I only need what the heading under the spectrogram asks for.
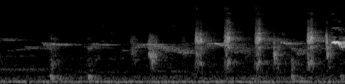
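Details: Chinese hwamei (Garrulax canorus) singing while waving its wings: a run of varied high notes, thin whistles giving way to louder clipped, slurred phrases that build toward the end, over a faint low hum.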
